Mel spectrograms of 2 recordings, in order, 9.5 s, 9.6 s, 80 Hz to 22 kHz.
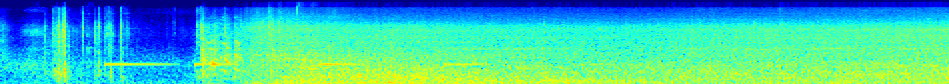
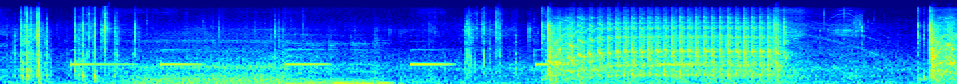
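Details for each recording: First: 2001 Nissan Pathfinder, which starts fine cold but struggles when warm, before the fuel rail damper is replaced: short chime, then the engine fires instantly and settles into a steady even idle; normal cold start. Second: 2001 Nissan Pathfinder, hot restart after a drive and 15-minute rest, starts fine cold: door chime, then long drawn-out cranking, pause, another long crank before firing; fuel pressure bleeding off through a leaking fuel rail damper, fixed by replacing it.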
